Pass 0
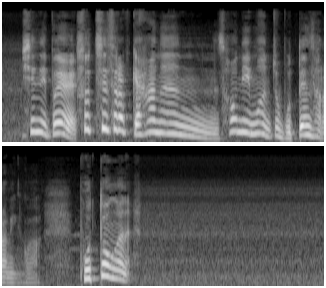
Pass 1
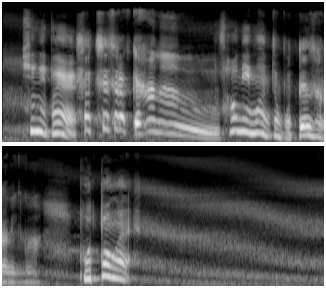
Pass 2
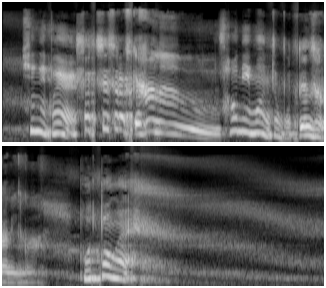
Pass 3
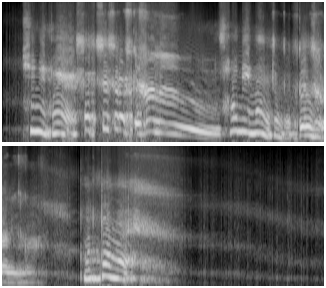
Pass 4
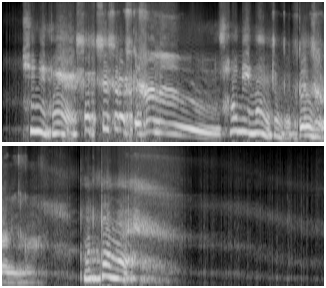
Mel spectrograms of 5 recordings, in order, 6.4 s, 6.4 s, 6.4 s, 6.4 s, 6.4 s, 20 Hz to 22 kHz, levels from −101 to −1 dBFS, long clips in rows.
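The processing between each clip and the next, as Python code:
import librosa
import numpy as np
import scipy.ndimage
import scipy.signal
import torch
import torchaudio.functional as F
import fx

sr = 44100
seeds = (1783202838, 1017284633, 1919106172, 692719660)

y1 = fx.spec_ripple(x, sr, per_octave=0.61, drift_hz=-0.56, depth_db=24)
y1 = fx.vibrato(y1, sr, rate_hz=0.93, depth_cents=81.0)
y1 = y1 * 10.0 ** (-5.0 / 20.0)
y2 = fx.tilt_eq(y1, sr, slope=3.0)
y2 = fx.small_body(y2, sr, hz=(270.0, 410.0, 1200.0), ring_ms=75, db=10)
y2 = fx.sustainer(y2, sr, db_per_s=44.0)
y2 = y2 * 10.0 ** (-3.0 / 20.0)
y3 = fx.leveller(y2, sr, passes=3)
y3 = y3 * 10.0 ** (-7.0 / 20.0)
y4 = fx.peak_eq(y3, sr, hz=5700.0, db=-8.0, octaves=0.28)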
